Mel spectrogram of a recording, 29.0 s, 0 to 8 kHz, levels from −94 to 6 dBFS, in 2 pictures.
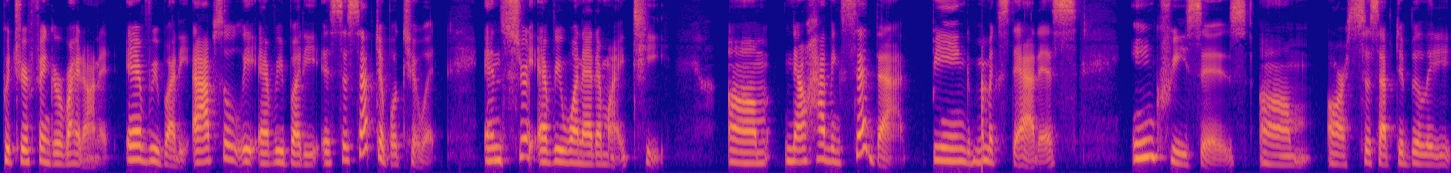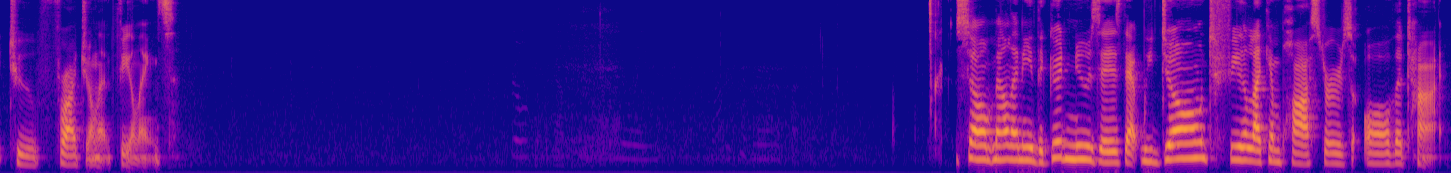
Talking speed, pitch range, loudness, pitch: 100 wpm, 185-240 Hz, -25 LUFS, 210 Hz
